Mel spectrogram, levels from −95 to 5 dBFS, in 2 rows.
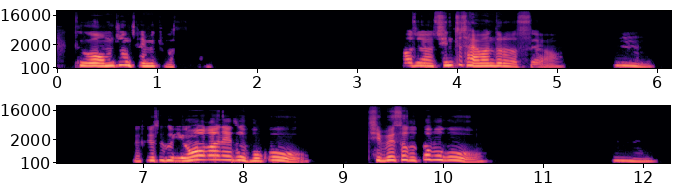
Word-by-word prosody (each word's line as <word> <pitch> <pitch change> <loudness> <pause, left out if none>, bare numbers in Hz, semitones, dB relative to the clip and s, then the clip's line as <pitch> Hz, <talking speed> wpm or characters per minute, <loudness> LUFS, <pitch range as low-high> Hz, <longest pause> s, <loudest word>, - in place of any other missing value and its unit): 그거 220 -1 +3
엄청 220 +5 +3
재밌게 200 0 +1
봤어요. 155 +1 -16 1.9
맞아요. 225 -2 -1
진짜 245 +7 -1
잘 240 -6 +2
만들어졌어요. 180 -6 -2 0.5
음 200 -7 -5 0.9
네 195 -4 -10
그래서 240 0 -3
그 240 -2 0
영화관에서 285 +1 +4
보고 215 -3 -1 0.6
집에서도 255 +2 0
또 315 +6 -1
보고. 235 - -2 1.3
음. 195 -5 -9
220 Hz, 210 characters per minute, -22 LUFS, 195-245 Hz, 1.9 s, 영화관에서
